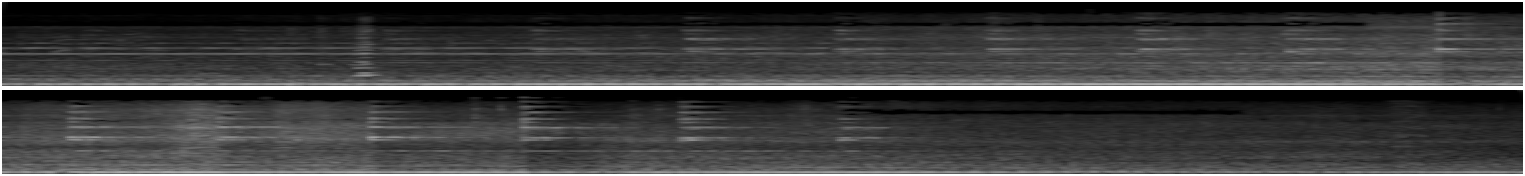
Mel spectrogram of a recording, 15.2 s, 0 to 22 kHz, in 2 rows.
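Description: Metra commuter train's MP36PH-3S diesel locomotive running past close by as it pulls into the station, a heavy, steady engine rumble. A bell rings steadily over it, and a brief hiss of wheels and air comes about eight seconds in as the locomotive passes.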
